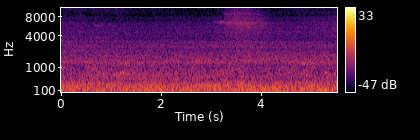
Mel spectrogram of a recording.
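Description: A train running with a steady low rumble, and a short hiss about three seconds in.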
